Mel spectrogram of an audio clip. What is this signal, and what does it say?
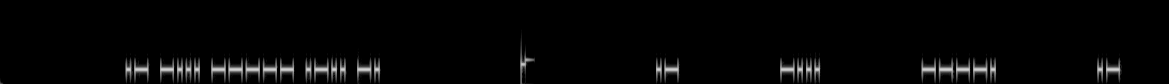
Morse code, heard as a keyed tone, about 28 wpm, spaced as for 13 wpm, 700 Hz. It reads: AB0LN AB9A
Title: USA Call Signs - 5 Characters - 8x Character Spacing - 28wpm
